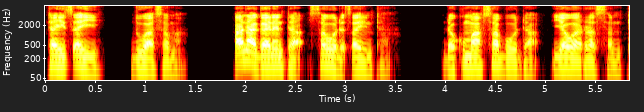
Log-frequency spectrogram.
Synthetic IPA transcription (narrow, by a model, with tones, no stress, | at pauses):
ta˦ji˦sʼɐ˦jiː˨ | zʊ˦waː˨sɐ˦ma̰˨ | ʔa˦naː˨ɡɐ˦nɪ˦nta̰˨sɐ˦boː˨da˨sʼɐ˦jɪ˨nta˨ʔ | da˨kʷʊ˦ma˦sɐ˦boː˨da̰˨jɐ˦wɐ˨nɽɐ˦˨sːɐ˦ntḁ˨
